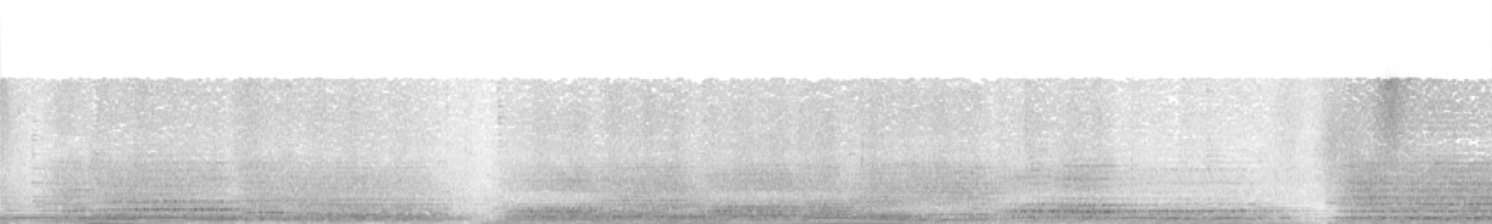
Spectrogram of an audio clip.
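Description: Background choral music: a choir singing slow, long-held chords, with short breaks between phrases about five seconds in and near the end.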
